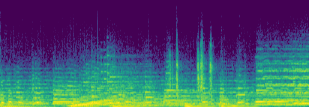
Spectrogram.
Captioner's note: unlocks door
